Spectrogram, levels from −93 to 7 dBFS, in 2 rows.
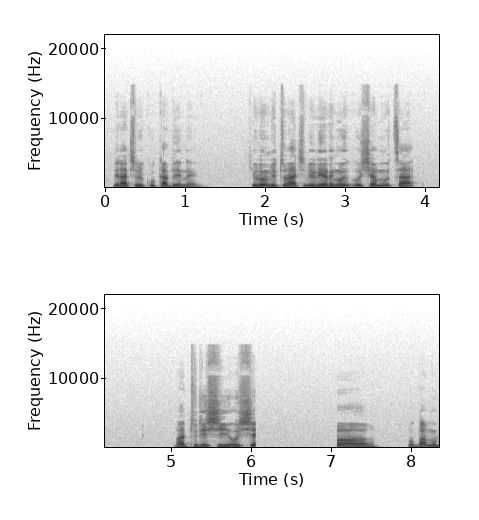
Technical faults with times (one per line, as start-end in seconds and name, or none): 0.00-8.35 HE-AAC compression
6.05-7.08 audio dropout to a faint residue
